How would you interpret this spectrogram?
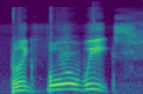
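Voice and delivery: emphatic. Real, not acted. Repeats announcement louder.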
